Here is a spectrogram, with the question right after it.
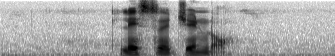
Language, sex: English, male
